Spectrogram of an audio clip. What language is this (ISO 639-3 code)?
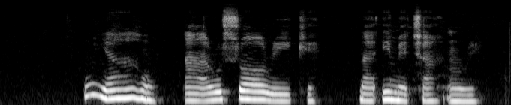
ibo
